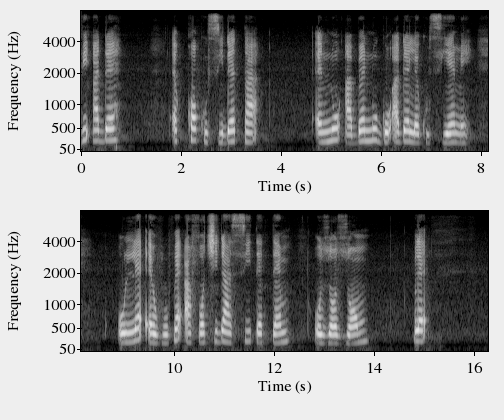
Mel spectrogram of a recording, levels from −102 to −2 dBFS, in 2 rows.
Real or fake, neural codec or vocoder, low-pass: real; none; 7.2 kHz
